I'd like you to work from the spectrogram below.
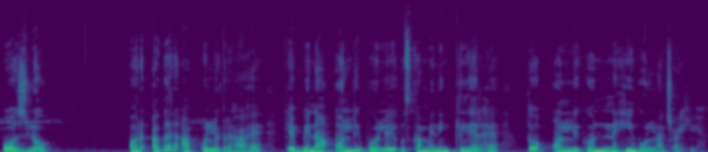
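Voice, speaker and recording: An English teacher with an Indian accent runs a spoken English lesson, giving explanations in Hindi. Her warm, mellow voice sits a little high, and she slows right down to read each English example sentence deliberately.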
